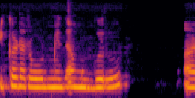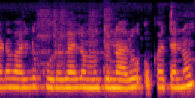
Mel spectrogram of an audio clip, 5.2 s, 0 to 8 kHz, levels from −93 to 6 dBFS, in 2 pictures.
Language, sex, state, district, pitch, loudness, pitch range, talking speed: Telugu, male, Telangana, Karimnagar, 235 Hz, -19 LUFS, 230-245 Hz, 105 wpm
